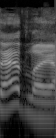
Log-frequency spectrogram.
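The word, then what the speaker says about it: Adlai: if you got it go for it that's adlay I know that one but too much I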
